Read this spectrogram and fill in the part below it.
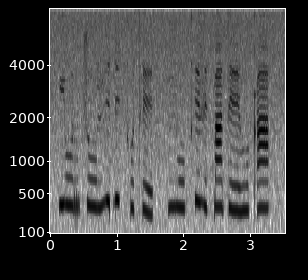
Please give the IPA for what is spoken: j oː˨ r t͡s oː˨ ŋ i˦˨ ɗ i˦ kʰ ʊ˨ tʰ e˨ | ɲ oː˨ kʰ ɪ˦ z ɪ˨ k͡p a˦ t eː˨ β ʊ˨ kʼ a˦

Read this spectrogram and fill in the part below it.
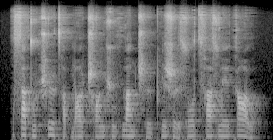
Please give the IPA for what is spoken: s ä˥˩ t̪ u˧˥ ʈ͡ʂʰ ɻ̩˥˩ t̪ʰ ä˩ p j ɑ˥˩ ʊ̯ ʈ͡ʂʰ ɑ˥ ŋ ʂ u˧˥ x w a˥˩ n ʈ͡ʂʰ ɻ̩˧˥ pʰ i˧˥ ʂ ɻ̩˨˩ s o˥˩ ʊ̯ t͡sʰ ä˥ s w e˥ ɪ̯ k ɑ˥˩ ʊ̯

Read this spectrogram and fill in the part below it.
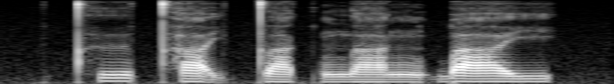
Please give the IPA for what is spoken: t̪ʰ ɨ˧ t̪ʰ a̰˧˨ j t̪ a˨˩ k̚ n a˨˩ ŋ ɓ a˧ j

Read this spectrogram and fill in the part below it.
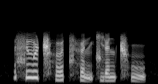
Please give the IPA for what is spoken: s ɹ̩˥ ʈ͡ʂʰ ɤ˧˥ t͡sʰ ə̰˨˩ n t͡ɕ j ɛ˥ n ʈ͡ʂʰ u˥˩

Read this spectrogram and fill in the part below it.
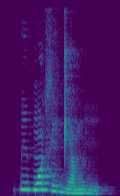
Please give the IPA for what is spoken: k͡p i˦ b ɔ̃˦ s i˧ d͡ʒ ã˨ m i˨

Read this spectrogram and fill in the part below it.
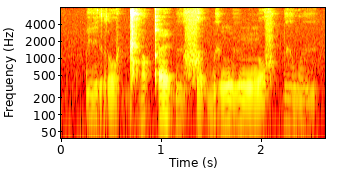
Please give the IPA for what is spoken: k͡p i˦ r o˧ ɡ͡ǁ o˧ qʼ i˦ ʔ ɨ˨ f ə˨ ɓ ɨ˧ ŋ ʉ˧ m n o˨ f k͡p ɨ˧ w ɨ˨

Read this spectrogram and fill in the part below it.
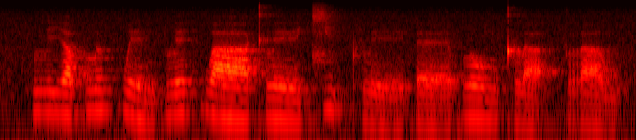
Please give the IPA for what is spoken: l i˧ a̯ p l ɯ˦˥ k̚ w e˨˩ n p l e˦˥ k̚ w aː˧ kʰ l eː˧ t͡ɕ i˥˩ ʔ pʰ l eː˩˦ ʔ ɛː˩˦ p l o˧ m kʰ l a˨˩ ʔ k r a˧ w

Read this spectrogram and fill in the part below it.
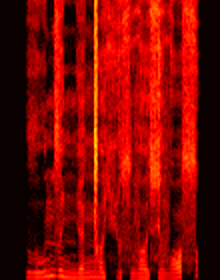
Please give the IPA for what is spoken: ð u n z ə ɲ ɛ ŋ͡ǀ ʌ ç u s v ʌ ɕ ə v ɔ s

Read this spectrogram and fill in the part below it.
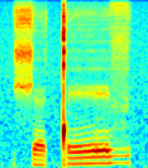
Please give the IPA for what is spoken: ʃ ɛ ǃ e v

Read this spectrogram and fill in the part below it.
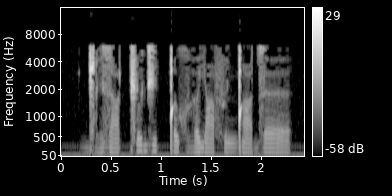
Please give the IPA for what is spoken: ɡ͡ǁ ɪ˧˩˧ z ɑ˧˩˧ ǁ u˥ d͡ʒ i˥ ǃ ʌ˧˩˧ xʷ ɦ ʌ˧˩˧ j ɑ˧˩˧ f ɪ˧˩˧ ŋ͡ǃ ɑ˧˩˧ d͡z ɜ˧˩˧

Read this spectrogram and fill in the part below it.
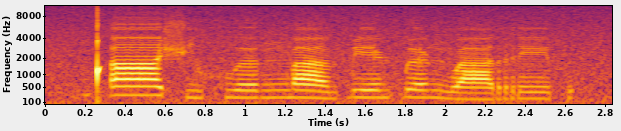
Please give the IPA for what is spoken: ǃʼ aː˦ ʃ i˨ xʷ əː˧ ŋ͡m aː˦˨ ɳ ɓ eː˦ ɳ ɓ əː˦ ɳ ŋʷ aː˨ r eː˨ p

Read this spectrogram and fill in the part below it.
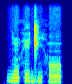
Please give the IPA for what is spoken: ɡ͡b ũ˦ h e˦ d͡ʒ i˧ h ɔ̃˧

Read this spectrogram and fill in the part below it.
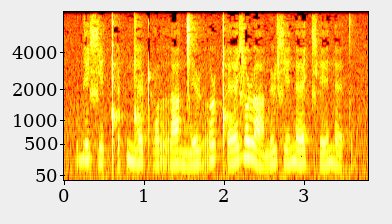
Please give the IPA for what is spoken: d e˦ ɕ e˩˧˩ ǃʼ ɛ˩˥ ʈ ŋ͡ǃ ɛː˩˧˩ ʈ ɡ ɔ˩˥ r aː˩˧˩ ŋ͡ǀ eː˩˧˩ ɭ r ɔ˦ ɭ ǃʼ ɛː˩˥ ʑ ɔ˦ ɭ aː˩ n̪ e˦ ɭ ɕ e˩˥ n ɛː˩˥ t͡ɕʰ eː˩˥ n ɛ˩ t

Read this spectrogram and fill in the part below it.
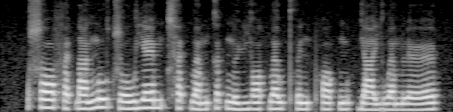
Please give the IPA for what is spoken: s ɔː˥ f ɐ˧ t̚ aː˧ ŋ o˥ w t͡s o˨˧ w j ɛː˥ m t͡sʰ ɐ˥ t̚ w ɐ˨˥ m k ɐ˥ k̚ ŋ ɵ˨˧ ɥ j ɔː˧ t̚ w ɐ˥ w pʰ ɵ˧ n pʰ ɔː˨ k̚ m ʊ˨ k̚ j aː˨ j w ɐ˨ m l œː˨˧

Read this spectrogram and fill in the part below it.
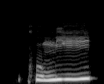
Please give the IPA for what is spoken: kʰ u˩˧ m j i˧˥

